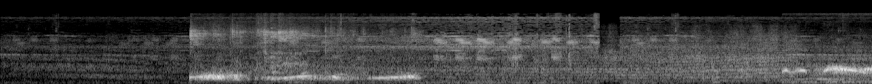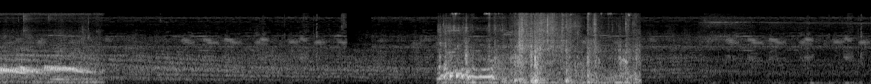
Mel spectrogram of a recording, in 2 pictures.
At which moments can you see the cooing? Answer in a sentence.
The cooing can be heard from 1.9 to 4.2 s, from 7.8 to 9.8 s and from 13.1 to 15.2 s.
